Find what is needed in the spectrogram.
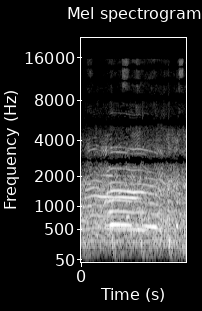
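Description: A long, drawn-out shout from someone in the festival crowd, held for about a second with the pitch bending at its ends, over the general noise of the crowd.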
